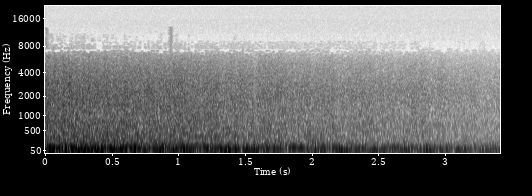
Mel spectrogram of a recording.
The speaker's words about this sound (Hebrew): אולם משהו נתקע. 18 שניות נוספות חולפות ופיצוץ נשמע במקום.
